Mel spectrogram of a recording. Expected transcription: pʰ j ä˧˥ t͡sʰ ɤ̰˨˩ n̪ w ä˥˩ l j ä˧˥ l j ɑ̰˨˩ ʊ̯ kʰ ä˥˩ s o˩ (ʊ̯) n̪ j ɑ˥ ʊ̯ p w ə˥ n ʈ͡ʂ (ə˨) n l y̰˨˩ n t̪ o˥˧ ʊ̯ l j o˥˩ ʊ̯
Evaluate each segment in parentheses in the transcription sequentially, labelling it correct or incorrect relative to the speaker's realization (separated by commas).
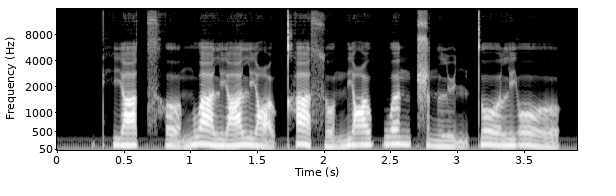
correct, correct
